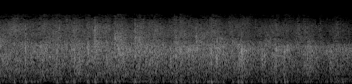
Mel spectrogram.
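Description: A crowd applauds steadily for a few seconds, a dense, even wash of many hands clapping at once with no voices over it, holding a constant moderate loudness before easing slightly at the end.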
